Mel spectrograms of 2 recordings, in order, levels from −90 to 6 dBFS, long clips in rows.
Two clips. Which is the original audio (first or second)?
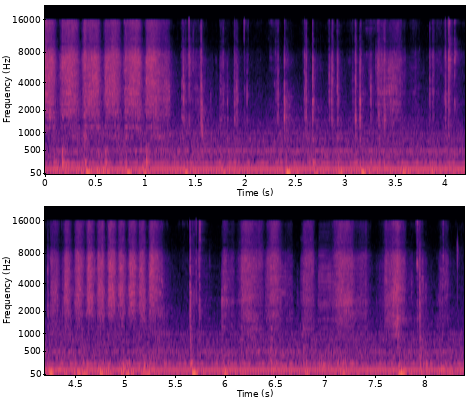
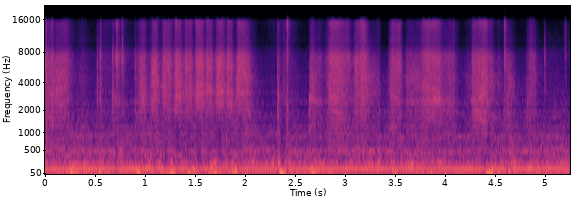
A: first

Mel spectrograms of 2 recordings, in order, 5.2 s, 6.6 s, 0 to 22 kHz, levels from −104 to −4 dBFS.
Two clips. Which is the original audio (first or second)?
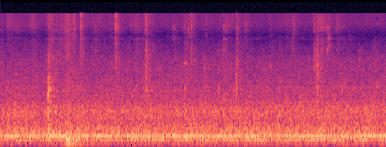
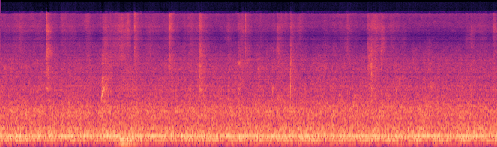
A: first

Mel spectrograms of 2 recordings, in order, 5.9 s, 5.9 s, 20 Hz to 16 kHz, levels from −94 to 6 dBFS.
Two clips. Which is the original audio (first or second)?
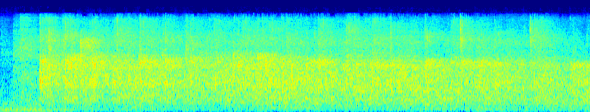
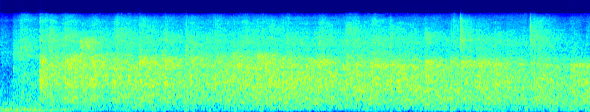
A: first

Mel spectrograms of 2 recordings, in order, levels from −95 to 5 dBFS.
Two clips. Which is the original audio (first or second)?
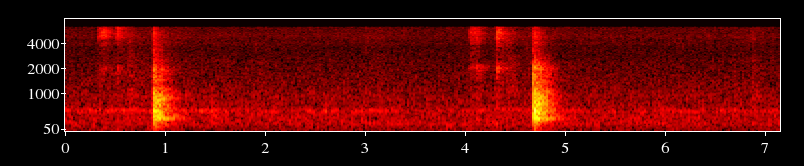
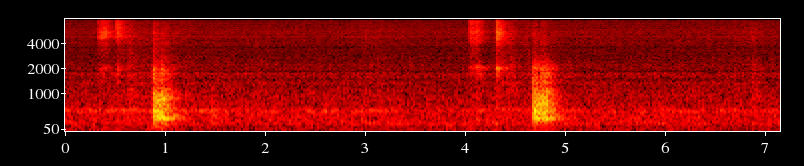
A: first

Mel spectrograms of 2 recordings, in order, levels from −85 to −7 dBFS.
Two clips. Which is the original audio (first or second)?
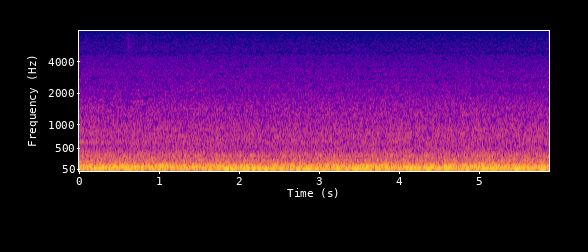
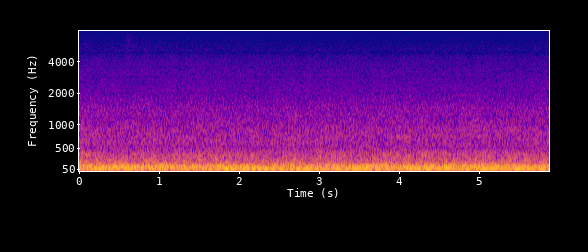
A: first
